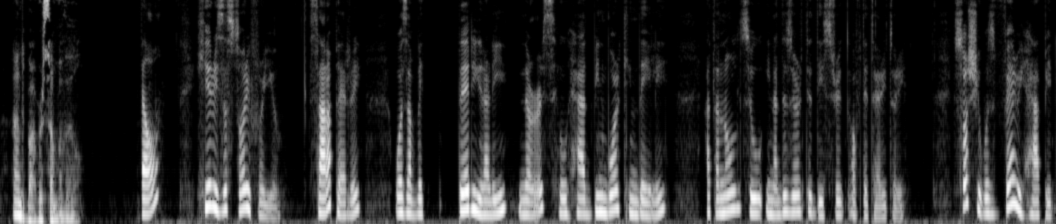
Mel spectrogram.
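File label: italy, International Dialects of English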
